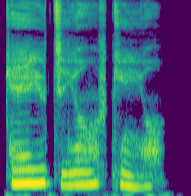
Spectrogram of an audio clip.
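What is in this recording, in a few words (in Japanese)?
経由地4付近よ, カーナビ案内音声; カーナビ(で使えるかもしれない)案内音声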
